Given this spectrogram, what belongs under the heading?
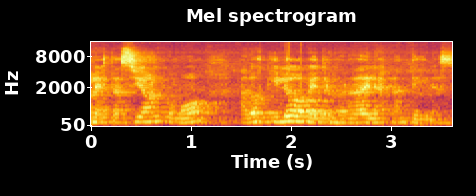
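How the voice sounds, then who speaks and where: A woman with a Uruguayan accent is heard through noticeable background noise and audible room echo. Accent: Uruguayan Rioplatense Spanish. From Uruguay, Florida department (Villa 25 de Mayo). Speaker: teacher giving a local history talk. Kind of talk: public talk. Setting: community event with audience. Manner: conversational with many fillers.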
